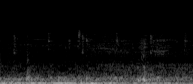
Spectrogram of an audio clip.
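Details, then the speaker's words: Toyota Avanza after tightening loose door-panel parts to cure a rattle while driving: only low steady road rumble inside the cabin, no ticking or buzzing from the door; rattle gone. "nah Alhamdulillah Enggak ada enggak bunyi jadi ya kalau mau nyerahkan ke pelanggan itu enak ya enggak bunyi ya teman-teman"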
